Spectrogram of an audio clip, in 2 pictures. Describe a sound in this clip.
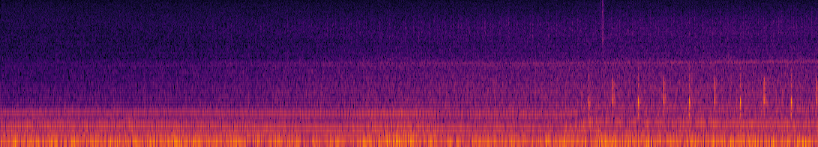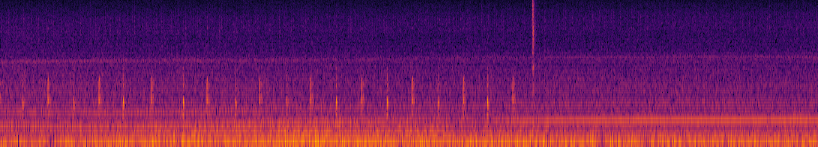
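A bus engine drones steadily while driving.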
